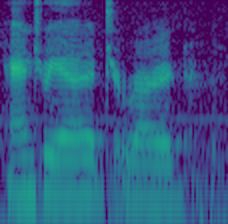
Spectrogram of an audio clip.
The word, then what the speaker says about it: Andrea: sent me a voice my name you pronounce it just Andrea see a druid yard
